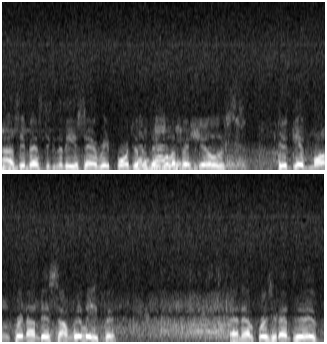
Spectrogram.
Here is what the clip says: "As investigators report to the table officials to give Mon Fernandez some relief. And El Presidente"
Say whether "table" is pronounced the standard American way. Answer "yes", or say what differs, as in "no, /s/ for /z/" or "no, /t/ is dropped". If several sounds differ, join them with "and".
no, /b/ is dropped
